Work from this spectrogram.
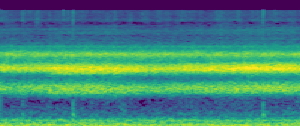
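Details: Massed frog chorus during rain: constant overlapping high trills held at even loudness, with a soft rumble of falling rain beneath and a couple of isolated drip taps.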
